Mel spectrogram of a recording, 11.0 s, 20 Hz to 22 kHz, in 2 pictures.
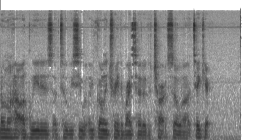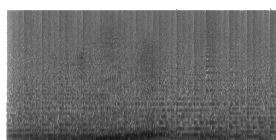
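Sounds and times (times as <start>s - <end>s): electronic synth music with bass: 5.8s - 11.0s.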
